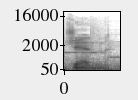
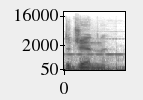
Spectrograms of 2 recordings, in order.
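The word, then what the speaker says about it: Djinn: time we ever counted the word gin or like genie spelled with a d or i was like what so i definitely played this entire game thinking the word was called dejin take out the elemental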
